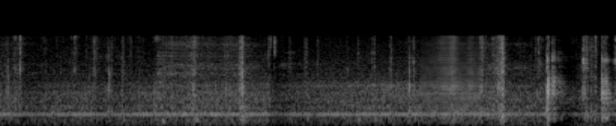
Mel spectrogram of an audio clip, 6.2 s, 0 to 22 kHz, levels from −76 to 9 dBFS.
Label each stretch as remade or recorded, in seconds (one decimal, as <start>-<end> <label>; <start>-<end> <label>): 0.0-4.2 recorded; 4.2-4.8 remade; 4.8-6.2 recorded

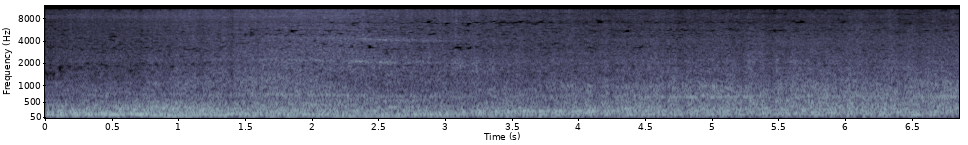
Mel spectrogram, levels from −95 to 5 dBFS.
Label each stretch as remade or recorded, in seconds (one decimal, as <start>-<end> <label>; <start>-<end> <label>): 0.0-1.7 remade; 1.7-3.4 recorded; 3.4-4.3 remade; 4.3-5.2 recorded; 5.2-6.9 remade

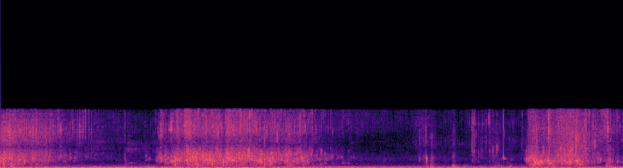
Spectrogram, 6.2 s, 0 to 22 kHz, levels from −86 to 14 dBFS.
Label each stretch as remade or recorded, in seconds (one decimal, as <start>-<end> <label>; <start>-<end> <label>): 0.0-3.9 remade; 3.9-4.8 recorded; 4.8-5.3 remade; 5.3-5.8 recorded; 5.8-6.2 remade

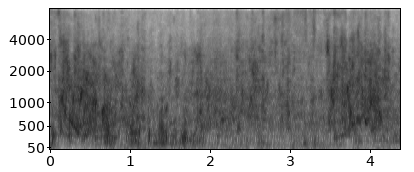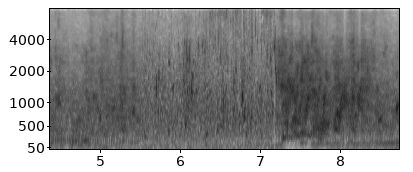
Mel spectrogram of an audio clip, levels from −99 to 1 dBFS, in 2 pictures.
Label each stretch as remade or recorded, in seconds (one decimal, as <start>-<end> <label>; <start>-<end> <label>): 0.0-5.5 remade; 5.5-7.2 recorded; 7.2-8.7 remade

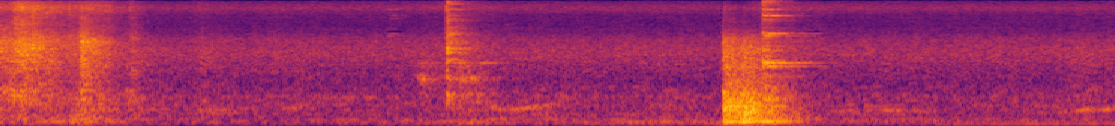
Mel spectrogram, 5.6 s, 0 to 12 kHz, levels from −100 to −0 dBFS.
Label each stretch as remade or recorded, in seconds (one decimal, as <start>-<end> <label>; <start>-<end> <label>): 0.0-5.6 recorded

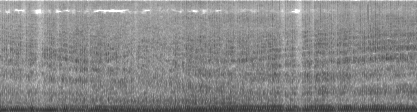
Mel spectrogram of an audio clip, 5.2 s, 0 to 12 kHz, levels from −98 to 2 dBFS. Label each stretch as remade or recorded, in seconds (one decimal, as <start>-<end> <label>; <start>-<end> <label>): 0.0-5.2 recorded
